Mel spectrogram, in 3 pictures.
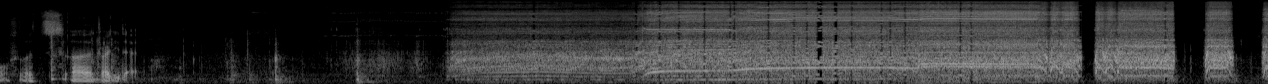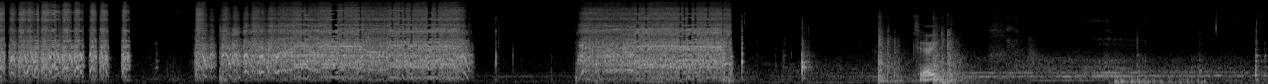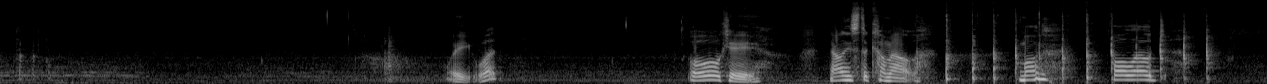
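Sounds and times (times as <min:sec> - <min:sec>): power drill boring: 0:03.2 - 0:14.0, 0:14.6 - 0:17.5, 0:18.4 - 0:20.2.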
